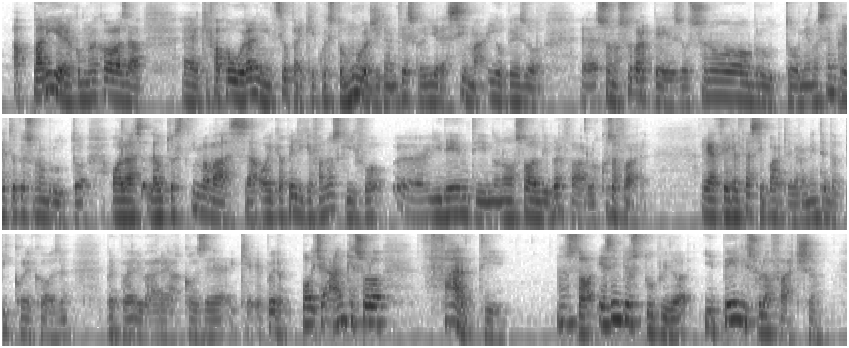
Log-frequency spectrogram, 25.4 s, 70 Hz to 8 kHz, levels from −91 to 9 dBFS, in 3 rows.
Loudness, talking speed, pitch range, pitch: -25 LUFS, 190 wpm, 110-140 Hz, 125 Hz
